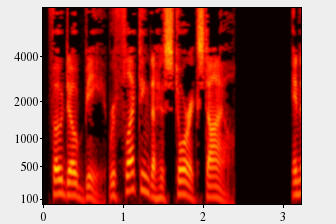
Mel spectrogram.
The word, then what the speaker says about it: faux-dobe: but with stucco surfaces, sometimes referred to as faux-dobe, pronounced as one word, faux-dobe, reflecting the historic style.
